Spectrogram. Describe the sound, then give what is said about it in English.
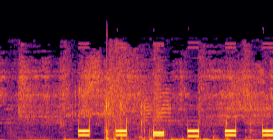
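Telephone keypad tones dialing a meeting access code: six short dual-tone beeps, evenly spaced and clear, with a faint click between the early presses. “Please enter your access code or meeting number followed by the pound sign.”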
